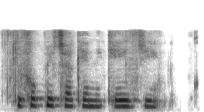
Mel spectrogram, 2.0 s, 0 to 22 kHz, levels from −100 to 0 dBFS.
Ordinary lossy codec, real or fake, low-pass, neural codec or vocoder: MP3, 48 kbps; fake; 7.2 kHz; codec, 16 kHz, 4.8 kbps, FACodec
